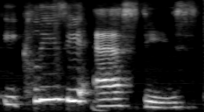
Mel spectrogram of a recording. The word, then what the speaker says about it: Ecclesiastes: down on what that really really means but ecclesiastes that's how you say it 10 and 19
